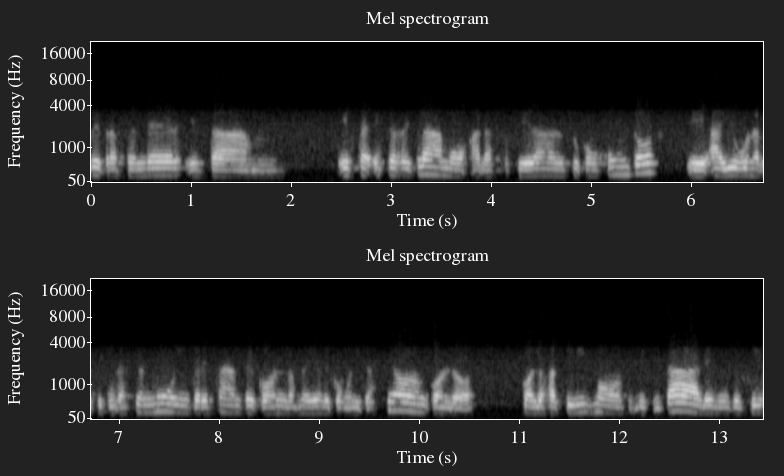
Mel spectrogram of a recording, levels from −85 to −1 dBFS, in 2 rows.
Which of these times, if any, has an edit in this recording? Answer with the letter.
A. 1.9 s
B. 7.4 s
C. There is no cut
C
